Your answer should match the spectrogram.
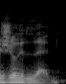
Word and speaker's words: Jolie-Laide: If you were saying it correctly, you say Jolie-Laide, almost like Led Zeppelin.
